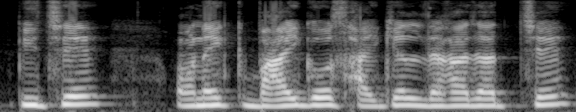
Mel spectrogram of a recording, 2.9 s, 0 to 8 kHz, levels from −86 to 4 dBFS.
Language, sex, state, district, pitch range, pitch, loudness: Bengali, male, West Bengal, Cooch Behar, 180-205 Hz, 190 Hz, -12 LUFS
